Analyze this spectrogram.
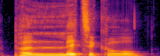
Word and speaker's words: political: poltical but politician so the stress moves in each form of the word politics first syllable political second syllable politician third syllable I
